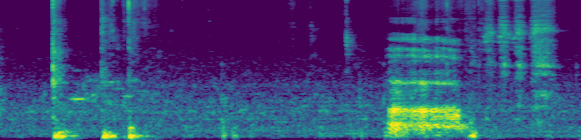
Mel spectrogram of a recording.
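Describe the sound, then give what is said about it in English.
Typing on a computer keyboard: a few sharp, scattered key clicks over a quiet background, then a brief busier patch of sound and more faint clicks. “I'll type it in here.”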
